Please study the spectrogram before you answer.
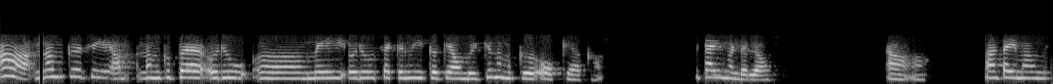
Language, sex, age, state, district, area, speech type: Malayalam, female, 18-30, Kerala, Ernakulam, rural, conversation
